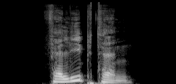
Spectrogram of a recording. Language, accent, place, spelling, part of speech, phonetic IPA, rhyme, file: German, Germany, Berlin, verliebten, adjective / verb, [fɛɐ̯ˈliːptn̩], -iːptn̩, De-verliebten.ogg
- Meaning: inflection of verlieben: 1. first/third-person plural preterite 2. first/third-person plural subjunctive II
